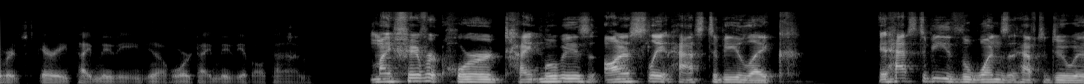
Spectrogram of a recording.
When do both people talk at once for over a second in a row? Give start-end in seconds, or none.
none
